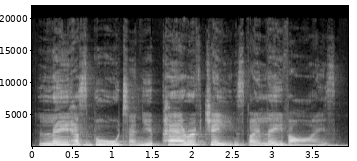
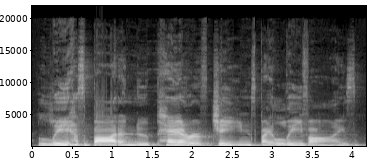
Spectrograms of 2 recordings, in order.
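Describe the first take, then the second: First: It is said in a British accent. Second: It is said in an American accent.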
